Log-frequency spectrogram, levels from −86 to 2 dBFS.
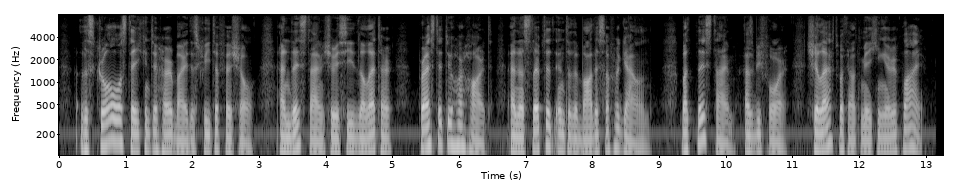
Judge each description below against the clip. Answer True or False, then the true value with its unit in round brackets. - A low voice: True (100 Hz)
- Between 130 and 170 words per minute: False (195 wpm)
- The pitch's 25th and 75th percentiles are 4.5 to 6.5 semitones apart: True (5.0 semitones)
